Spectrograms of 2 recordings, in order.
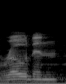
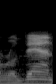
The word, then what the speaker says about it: Rodan: and we also have roden or rodan however you want to pronounce it and mothra so i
